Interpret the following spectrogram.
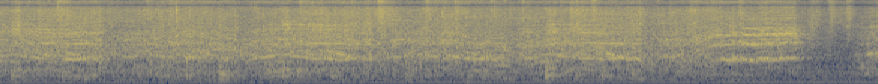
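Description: Toy humanoid robot walking, its geared motors whining in a pitch that rises and falls over and over as the legs and body swing through each step.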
